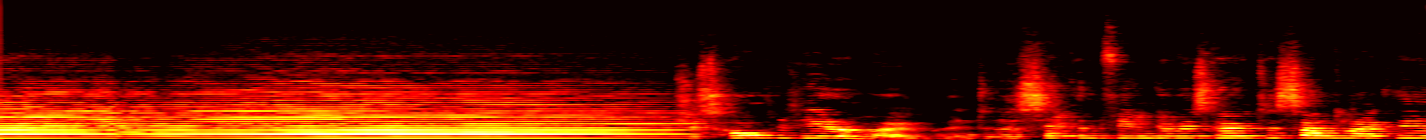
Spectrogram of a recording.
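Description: A single long bowed violin note played with the second finger on the D string, held steady for about three seconds, close and clear, before a person starts talking.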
